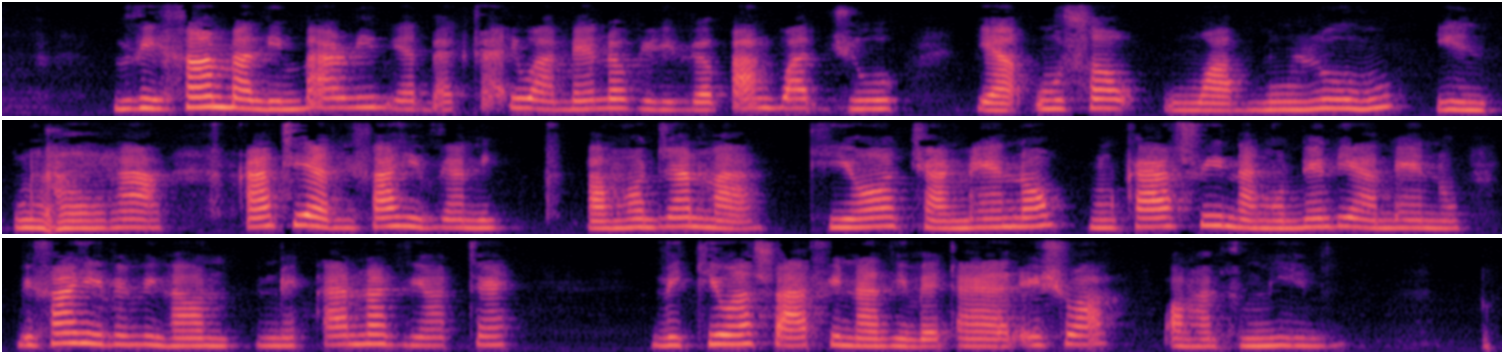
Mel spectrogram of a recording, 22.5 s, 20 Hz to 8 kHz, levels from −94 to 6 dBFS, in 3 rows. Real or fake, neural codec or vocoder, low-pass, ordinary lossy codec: fake; autoencoder, 22.05 kHz, a latent of 192 numbers a frame, VITS, trained on one speaker; 7.2 kHz; MP3, 32 kbps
